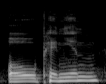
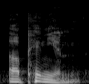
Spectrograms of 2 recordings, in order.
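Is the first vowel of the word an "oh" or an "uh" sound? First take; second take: oh; uh. First: The first vowel is a full "oh" sound. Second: The first vowel is a weak "uh" sound. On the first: "Some people pronounce it with a stronger O in the beginning" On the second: "a lot of people pronounce it with a more of an uh sound in the beginning"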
